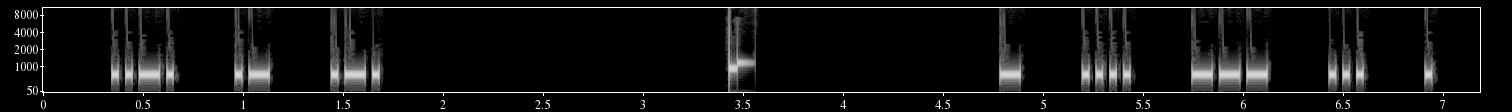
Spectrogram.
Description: Morse code, heard as a keyed tone, about 36 wpm, spaced as for 20 wpm, 700 Hz. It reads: FAR THOSE
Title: 3x Character Spacing - Top 300 Words - 35wpm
